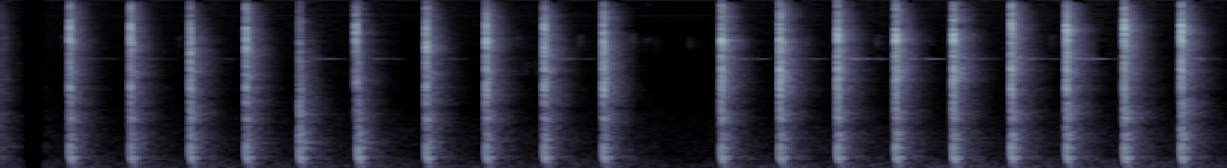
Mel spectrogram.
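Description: Hammer striking nails in a steady rhythm of about two and a half blows a second, with one short pause a little past halfway.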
